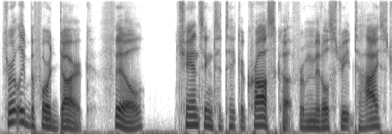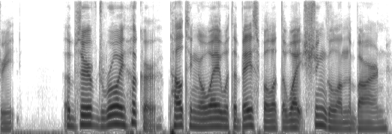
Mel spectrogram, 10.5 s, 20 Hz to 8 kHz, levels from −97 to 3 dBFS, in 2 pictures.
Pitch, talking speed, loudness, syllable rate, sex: 125 Hz, 180 wpm, -20 LUFS, 4.9 syllables/s, male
